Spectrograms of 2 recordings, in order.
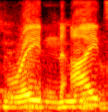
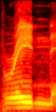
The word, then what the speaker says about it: Braden: in this first inning this is brayden make that braden edson check out the pronunciation guide here ignore the eye runner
